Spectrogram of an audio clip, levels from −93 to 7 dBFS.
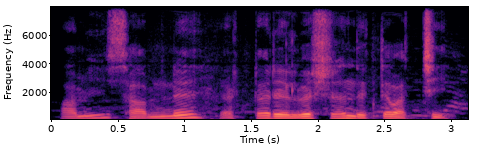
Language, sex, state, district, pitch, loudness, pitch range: Bengali, male, West Bengal, Malda, 145 Hz, -28 LUFS, 135-170 Hz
